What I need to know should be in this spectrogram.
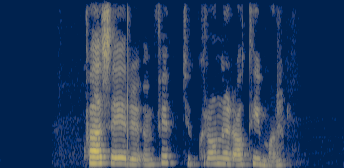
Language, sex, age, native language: Icelandic, female, 12, Icelandic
